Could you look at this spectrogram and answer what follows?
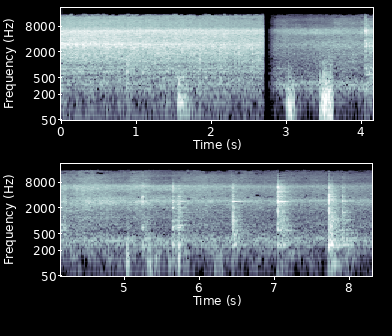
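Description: Beetroot mixture sizzling loudly in a hot metal kadai just after water is poured in, with a steady hiss that cuts off abruptly about three seconds in. After that a quieter sizzle goes on under the scrapes and clicks of a metal spoon stirring the mixture and knocking against the pan.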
